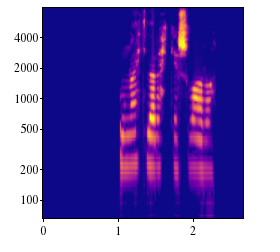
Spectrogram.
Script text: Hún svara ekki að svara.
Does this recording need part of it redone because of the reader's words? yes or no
yes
